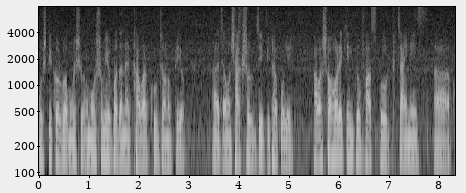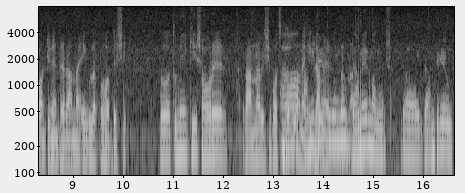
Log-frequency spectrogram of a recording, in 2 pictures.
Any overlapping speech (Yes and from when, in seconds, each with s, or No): Yes, from 13.2 s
